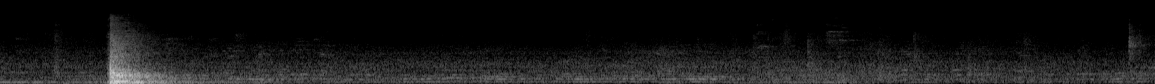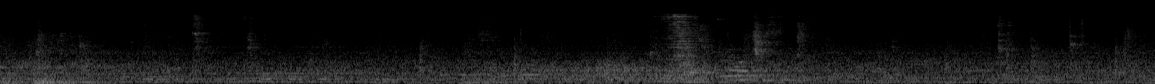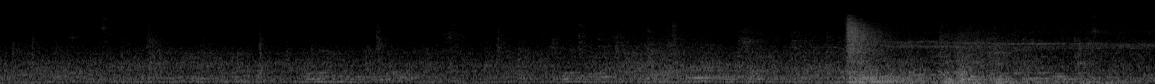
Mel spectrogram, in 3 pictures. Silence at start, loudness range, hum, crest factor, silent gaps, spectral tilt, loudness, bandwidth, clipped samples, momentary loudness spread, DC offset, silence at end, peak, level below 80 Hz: 0 s; 7 LU; none; 32 dB; none; -7 dB/octave; -33 LUFS; 11.5 kHz; under 0.1%; 9 LU; under 0.1%; 0 s; -4 dBFS; -46 dBFS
